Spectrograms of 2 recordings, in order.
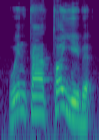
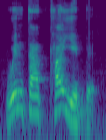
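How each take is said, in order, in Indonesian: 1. Bentuk percakapan Saudi, disingkat menjadi winta. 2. Bentuk percakapan Saudi, disingkat menjadi winta.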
